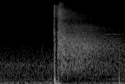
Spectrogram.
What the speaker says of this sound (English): here goes the Monster Poppet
